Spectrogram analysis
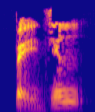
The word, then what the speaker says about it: Beijing: popularized many years ago the city's name is pronounced Baden and it should be spelled in english with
